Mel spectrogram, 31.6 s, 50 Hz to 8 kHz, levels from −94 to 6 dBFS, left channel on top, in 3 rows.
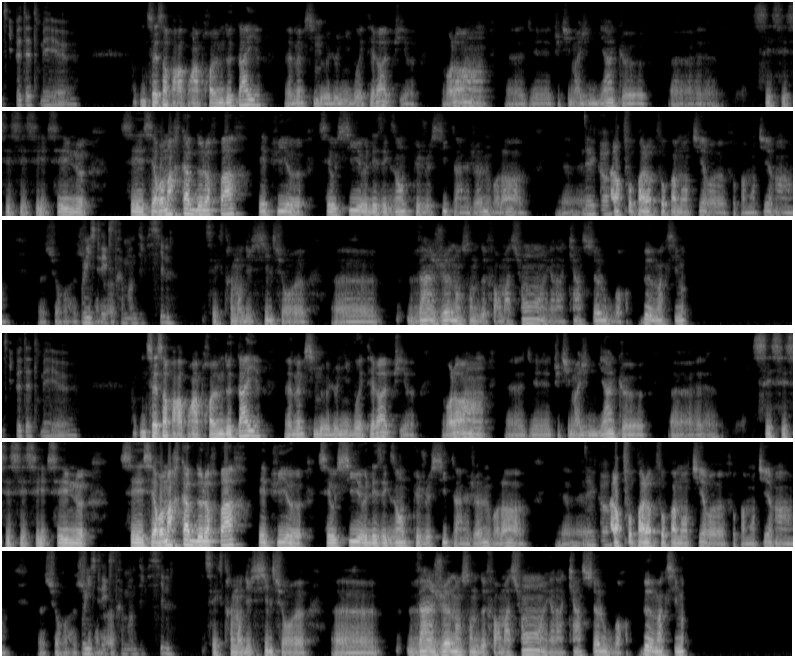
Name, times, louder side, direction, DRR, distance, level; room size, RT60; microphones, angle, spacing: voice 1, 0.2-1.0 4.2-4.3 18.3-18.7 22.2-23.4, equal, 35° left, 0.8 m, -42 dB
voice 2, 1.8-3.5 3.8-5.5 5.9-8.6 8.9-9.6 10.0-11.8 12.1-17.5 17.9-18.4 18.7-21.2 21.6-22.6 23.8-25.2 25.5-26.1 26.5-30.2, right 5 dB, 50° right, 0.4 m, -31 dB
2.7 x 2.2 x 2.4 m
head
